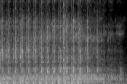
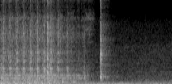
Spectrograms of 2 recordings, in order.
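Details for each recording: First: Yamaha Mio Soul scooter that was hard to start with carburetor backfiring, tested on its original CDI after ignition timing was suspected: fast, even firing pulses with no pops or backfires, then fading; runs cleanly. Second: Yamaha Mio Soul scooter, hard to start despite a new carburettor and engine work: fast cranking with sharp backfire pops through the carb. Combustion fails and it won't start; the ignition is suspected.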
